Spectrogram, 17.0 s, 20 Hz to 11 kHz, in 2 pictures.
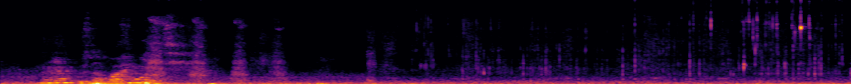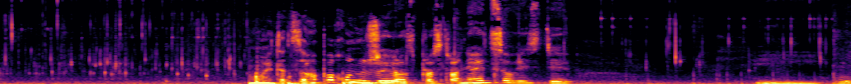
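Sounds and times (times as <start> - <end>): water trickling into coffee filter: 4.1 - 11.8, 12.4 - 17.0.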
